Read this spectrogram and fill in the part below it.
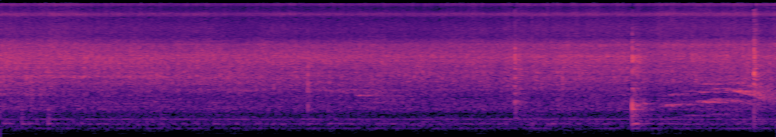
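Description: Fish fry lightly in a frying pan with a steady, close sizzle and spatter. Occasional clinks of a utensil against the pan come near the end.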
